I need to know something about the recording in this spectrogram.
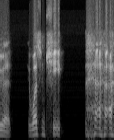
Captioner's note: laughs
